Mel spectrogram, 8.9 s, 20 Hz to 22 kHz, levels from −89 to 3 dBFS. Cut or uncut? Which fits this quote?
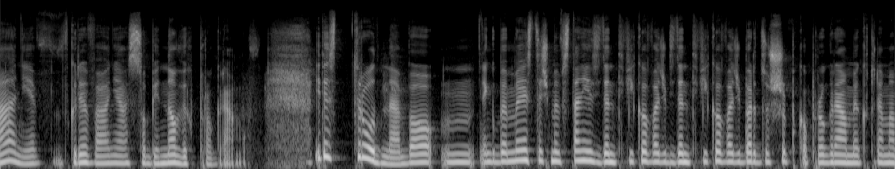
cut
